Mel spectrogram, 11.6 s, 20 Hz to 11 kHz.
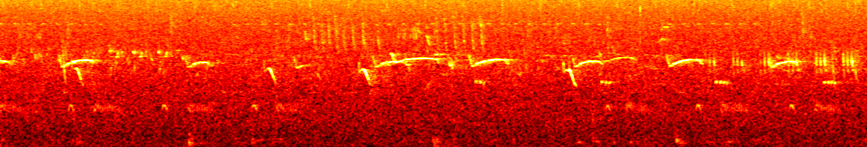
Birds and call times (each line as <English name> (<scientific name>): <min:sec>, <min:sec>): African Black-headed Oriole (Oriolus larvatus): 0:03.6, 0:07.6
Blue-naped Mousebird (Urocolius macrourus): 0:05.7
